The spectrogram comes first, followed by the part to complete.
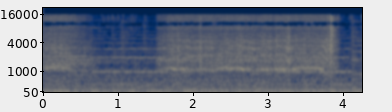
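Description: A pepper mill grinding coarse black pepper in two spells with a short pause between them, and a sharp click near the end, over background music.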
